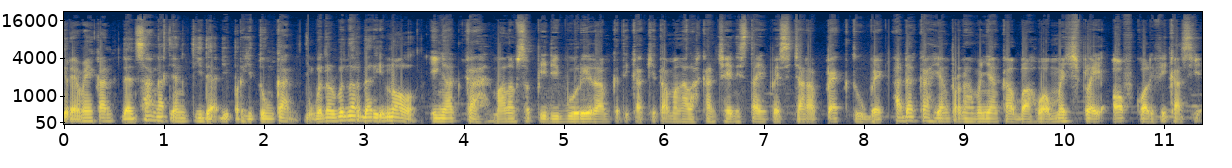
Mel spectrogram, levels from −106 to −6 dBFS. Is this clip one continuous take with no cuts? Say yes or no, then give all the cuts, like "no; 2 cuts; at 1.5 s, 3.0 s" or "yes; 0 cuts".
no; 1 cut; at 2.4 s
